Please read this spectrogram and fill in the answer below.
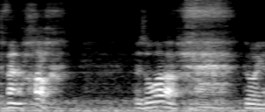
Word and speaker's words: Van Gogh: It's like it's not Van Gogh, it's Van Gogh.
